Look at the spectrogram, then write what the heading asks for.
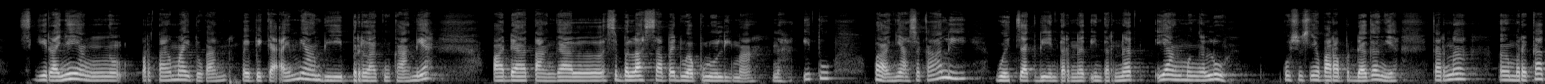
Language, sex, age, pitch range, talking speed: Indonesian, female, 20-39, 175-230 Hz, 120 wpm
